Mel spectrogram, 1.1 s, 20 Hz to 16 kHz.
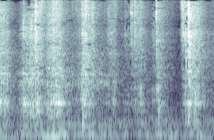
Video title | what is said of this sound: WW Purple Plan- 5 Point Dessert- 4 Ingredients-Banana | You can hear how crispy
